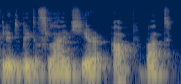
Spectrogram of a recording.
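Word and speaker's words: χι: And here, something confusing. This one is not X or X. This one is he. These are he, your H, we could say. So he sounds always like an H in the beginning of a word, like hero.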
